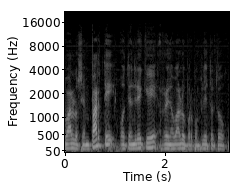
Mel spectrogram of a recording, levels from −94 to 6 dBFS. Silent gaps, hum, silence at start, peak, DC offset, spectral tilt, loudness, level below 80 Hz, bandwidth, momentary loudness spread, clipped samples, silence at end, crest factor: none; none; 0 s; -18 dBFS; under 0.1%; -6.5 dB/octave; -41 LUFS; -64 dBFS; 14 kHz; 8 LU; under 0.1%; 0 s; 22 dB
